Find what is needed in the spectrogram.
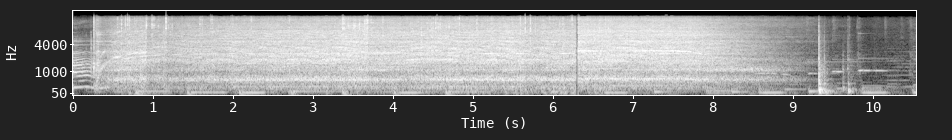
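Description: Electric hand mixer with twin wire beaters running steadily, beating a thick butter cream in a glass bowl. It dies away near the end, followed by a single click.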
